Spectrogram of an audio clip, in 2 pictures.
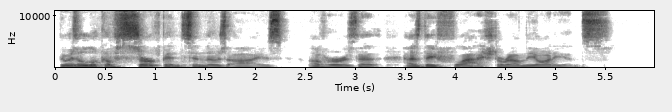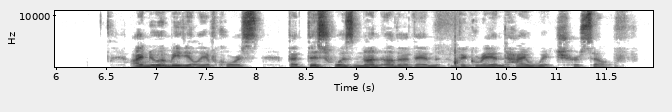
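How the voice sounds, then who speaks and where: A woman teacher reading a novel aloud to students, expressive and shifting between hushed and emphatic. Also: sits low, a little slow, low-quality recording.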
